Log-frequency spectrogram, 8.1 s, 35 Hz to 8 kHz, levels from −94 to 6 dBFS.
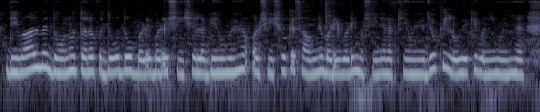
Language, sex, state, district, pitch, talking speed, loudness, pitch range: Hindi, female, Bihar, Gopalganj, 235 Hz, 190 wpm, -35 LUFS, 225-250 Hz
